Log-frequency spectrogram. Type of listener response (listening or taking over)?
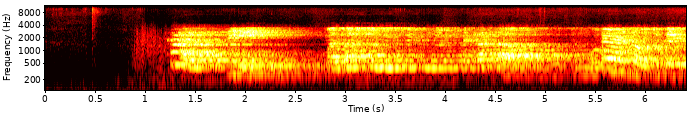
taking over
